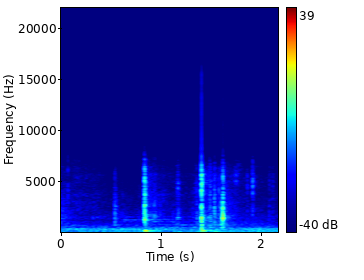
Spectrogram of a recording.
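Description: Computer keyboard keys being typed: a few separate, unevenly spaced keystrokes as a file name is entered.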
